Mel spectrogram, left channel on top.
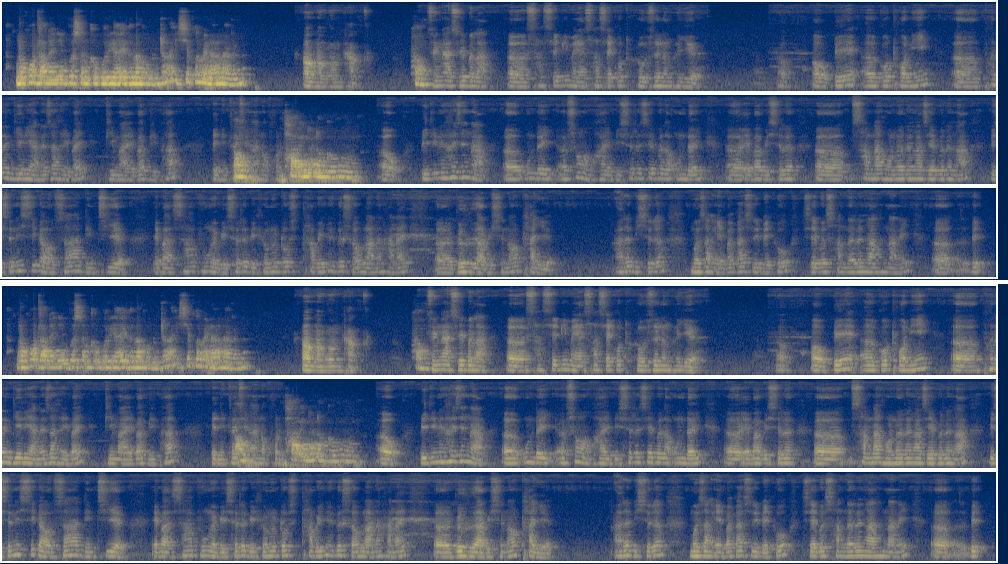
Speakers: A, on the left (about 75°); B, on the right (about 80°).
A: नखर दानायनि बोसोनखौबो बोरैहाय होनांगौ नोंथाङा एसे फोरमायना होनो हागोन ना?
B: औ नंगौ नोंथां
A: औ
B: जोंना जेबोला ओ सासे बिमाया सासे गथखौ जोनोम होयो औ औ बे ओ गथनि ओ फोरोंगिरियानो जाहैबाय बिमा एबा बिफा बेनिफ्राय
A: औ
B: जोंहा नख
A: थारैनो नांगौ ओं
B: बिदिनोहाय जोंना ओ उन्दै समावहाय बिसोरो जेबोला उन्दै ओ एबा बिसोरो ओ सानना हनो रोङा जेबो रोङा बिसोरनि सिगाङाव जा दिन्थियो एबा जा बुङो बेसोरो बेख बेखौनो दसे थाबैनो गोसोआव लानो हानाय गोहोआ ओ बिसनाव थायो आरो बिसोरो मोजां एबा गाज्रि बेखौ जेबो साननो रोङा होननानै ओ बे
